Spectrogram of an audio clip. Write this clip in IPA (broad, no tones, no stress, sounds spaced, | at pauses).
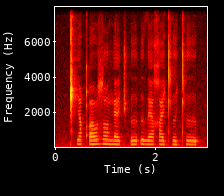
ǁʰ e qʼ u zˤ y ŋ æ t͡ʃʼ ə ʔ ə ð æ χ æ cʰ ə cʰ ə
